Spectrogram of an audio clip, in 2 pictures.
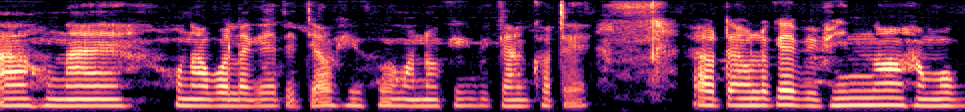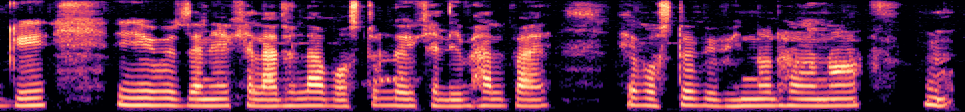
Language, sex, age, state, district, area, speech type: Assamese, female, 45-60, Assam, Jorhat, urban, spontaneous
